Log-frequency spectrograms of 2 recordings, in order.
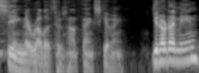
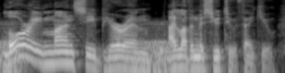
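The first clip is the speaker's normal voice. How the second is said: ordinary talk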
